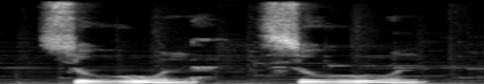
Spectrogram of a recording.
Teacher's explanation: la doble o se pronuncia como una u larga o doble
